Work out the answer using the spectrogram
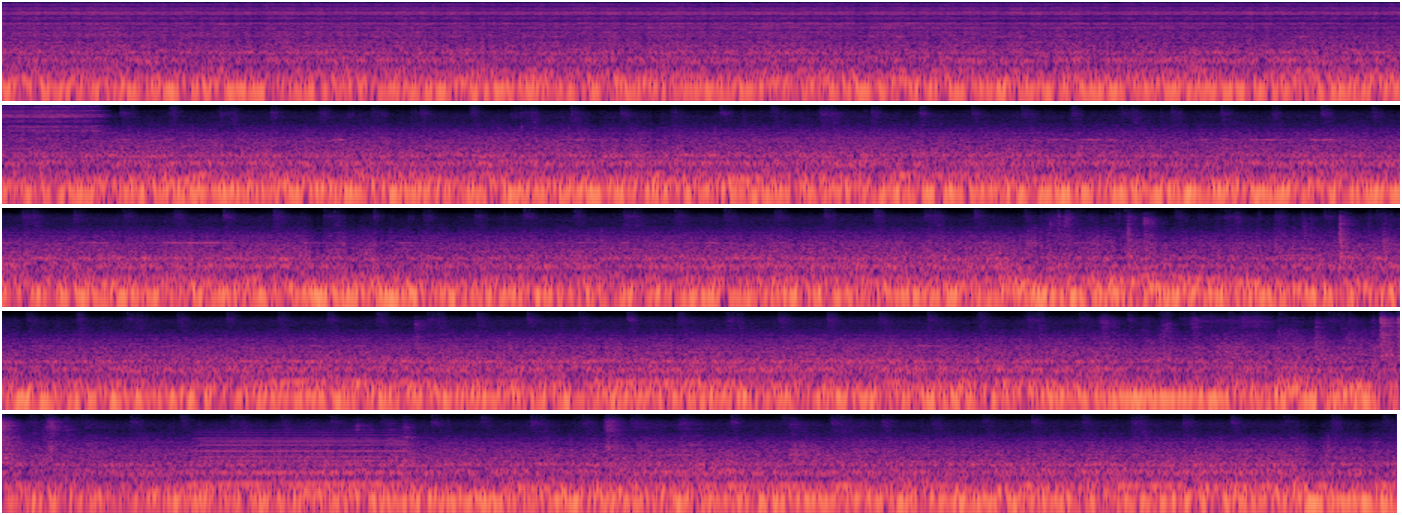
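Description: A train running on the rails, heard from inside the driver's cab: a steady low rumble of wheels and running gear. A high-pitched whine cuts off suddenly about five seconds in, and a brief higher tone sounds about three-quarters of the way through.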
